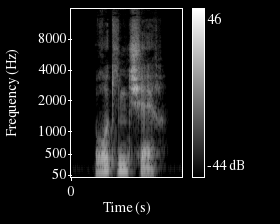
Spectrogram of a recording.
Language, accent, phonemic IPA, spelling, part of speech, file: French, France, /ʁɔ.kiŋ (t)ʃɛʁ/, rocking-chair, noun, LL-Q150 (fra)-rocking-chair.wav
- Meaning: rocking chair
